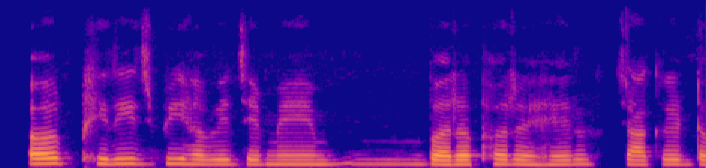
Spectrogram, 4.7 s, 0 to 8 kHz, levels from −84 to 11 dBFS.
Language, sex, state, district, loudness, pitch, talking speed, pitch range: Surgujia, female, Chhattisgarh, Sarguja, -19 LUFS, 215 Hz, 140 wpm, 210-225 Hz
